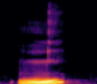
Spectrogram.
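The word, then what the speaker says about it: mis: I-R-E-I-T, same group. Dire, dit. Okay, then E T T R E will give you this E S, but then you don't pronounce the S, so you get I. Mettre, mi, and then E N D R E, I S, but then same thing here, the sound I.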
